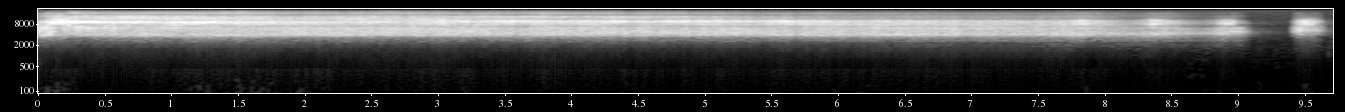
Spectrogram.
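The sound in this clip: Short, forceful exhaled breaths from a breathing exercise: a long, steady breathy hiss gives way near the end to a few sharp, separate bursts of air.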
